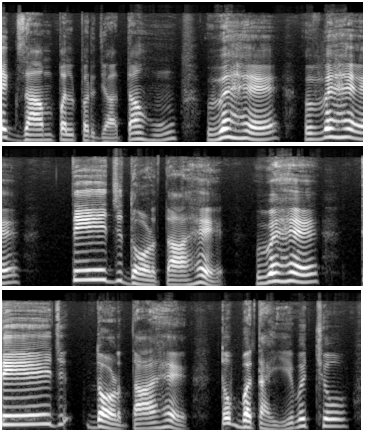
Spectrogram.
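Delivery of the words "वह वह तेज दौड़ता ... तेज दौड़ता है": word by word with pauses; slow dictation. Shown as a demonstration. Teacher writing a third example, slow dictation. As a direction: dictate it slowly for note-taking.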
